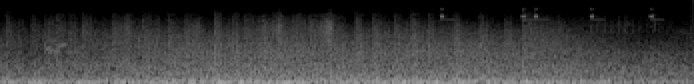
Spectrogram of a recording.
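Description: Mech weapons unloading AX rounds in the RogueTech BattleTech game: a dense, continuous roar of heavy fire and explosions, loud and unbroken for the whole stretch, with no voices.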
